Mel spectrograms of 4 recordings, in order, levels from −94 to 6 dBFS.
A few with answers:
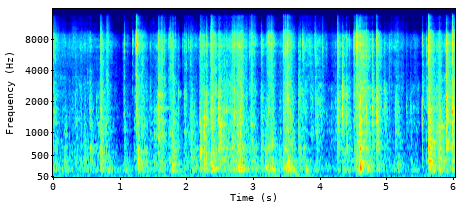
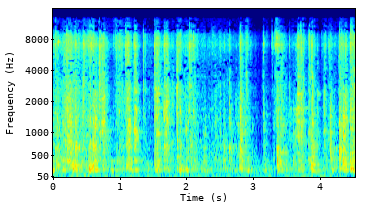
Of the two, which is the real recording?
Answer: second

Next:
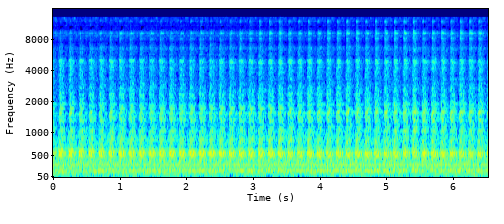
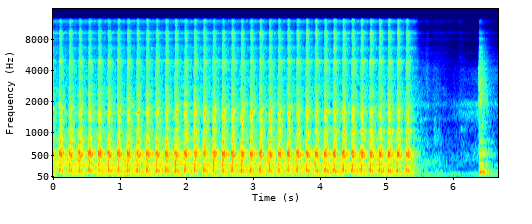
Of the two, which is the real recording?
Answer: first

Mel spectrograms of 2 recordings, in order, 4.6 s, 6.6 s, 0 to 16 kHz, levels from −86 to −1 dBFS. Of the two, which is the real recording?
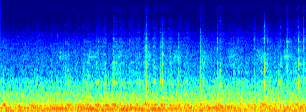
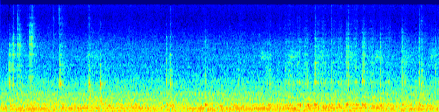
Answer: second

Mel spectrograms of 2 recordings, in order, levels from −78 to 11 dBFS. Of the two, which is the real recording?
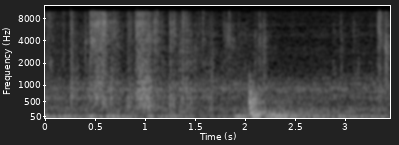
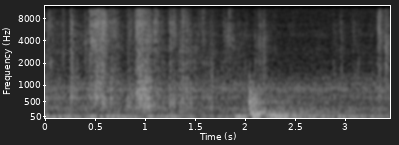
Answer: first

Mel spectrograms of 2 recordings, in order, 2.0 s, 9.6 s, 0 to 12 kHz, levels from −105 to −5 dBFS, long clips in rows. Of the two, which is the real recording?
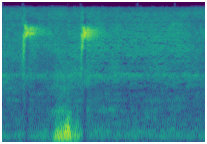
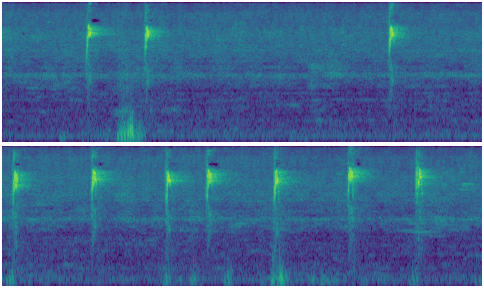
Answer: second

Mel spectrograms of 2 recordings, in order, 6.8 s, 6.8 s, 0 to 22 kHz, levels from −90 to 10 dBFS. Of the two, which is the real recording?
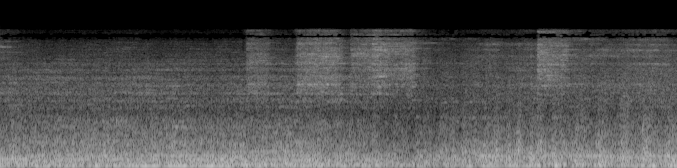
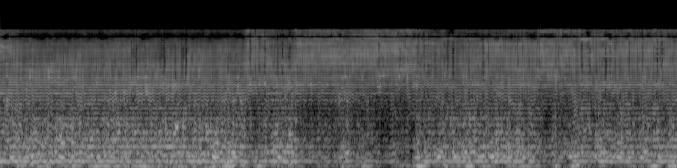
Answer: first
